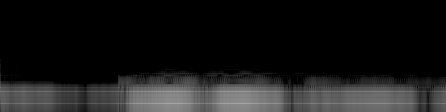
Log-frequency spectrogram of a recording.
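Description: A low, steady drone of a few held tones, likely from the film's score, which enters about a second in and swells and eases in level.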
